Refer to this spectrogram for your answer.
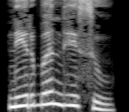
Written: ನಿರ್ಬಂಧಿಸು

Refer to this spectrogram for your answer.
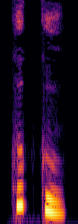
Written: ಗುಕ್ಕು

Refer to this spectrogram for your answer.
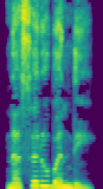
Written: ನಸರ್ಬಂದಿ

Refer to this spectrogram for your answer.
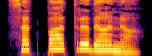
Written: ಸ್ಥಪತಿರತ್ನ

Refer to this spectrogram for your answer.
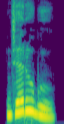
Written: ಝುರುಕಿ

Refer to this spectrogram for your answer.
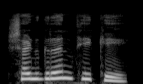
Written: ಷಡ್ಗ್ರಂಥಿಕೆ

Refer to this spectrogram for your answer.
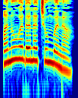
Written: ಅನುವದನಚುಂಬನ

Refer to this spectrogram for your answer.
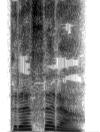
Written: ಧಾರಾಸಾರ

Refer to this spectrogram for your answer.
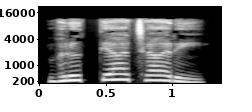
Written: ಭೃತ್ಯಾಚಾರಿ

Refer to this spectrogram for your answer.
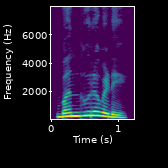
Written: ಬಂಧುರವಿಡಿ

